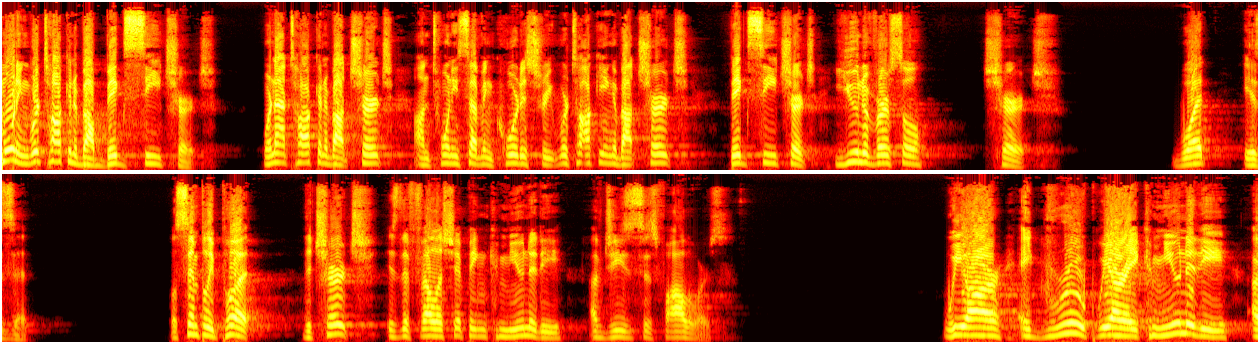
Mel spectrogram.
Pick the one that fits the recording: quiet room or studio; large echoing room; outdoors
large echoing room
